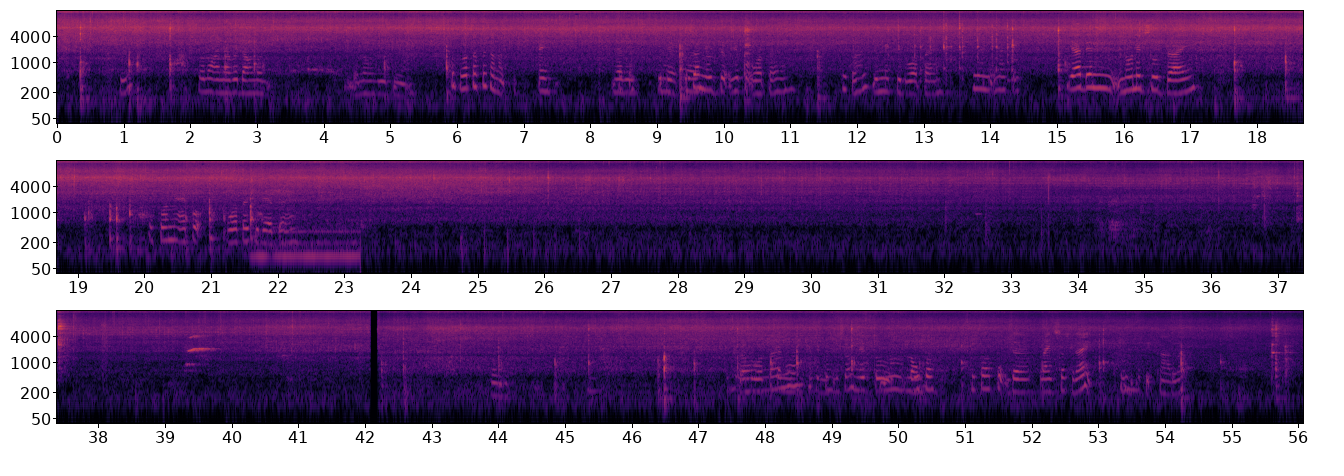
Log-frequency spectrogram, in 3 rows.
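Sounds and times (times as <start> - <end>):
vegetables and egg sizzling in pan: 0.0 - 56.0.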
